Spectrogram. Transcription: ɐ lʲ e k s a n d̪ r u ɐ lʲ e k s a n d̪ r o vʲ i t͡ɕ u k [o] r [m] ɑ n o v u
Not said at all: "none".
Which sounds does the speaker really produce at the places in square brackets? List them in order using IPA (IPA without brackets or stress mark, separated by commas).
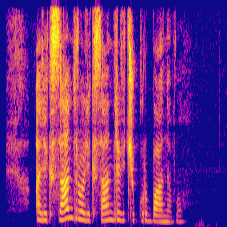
u, b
